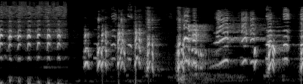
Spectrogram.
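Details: Reed warbler song boosted in volume: a buzzy pulsed rattle, a brief silence, then harsh jumbled chattering and rasping notes.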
